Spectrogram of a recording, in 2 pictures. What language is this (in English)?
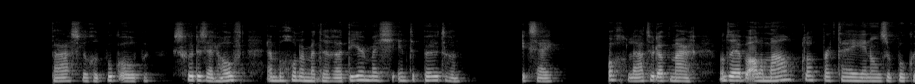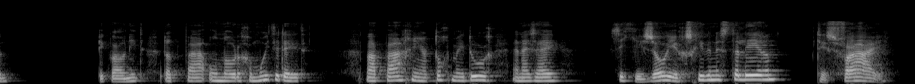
Dutch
